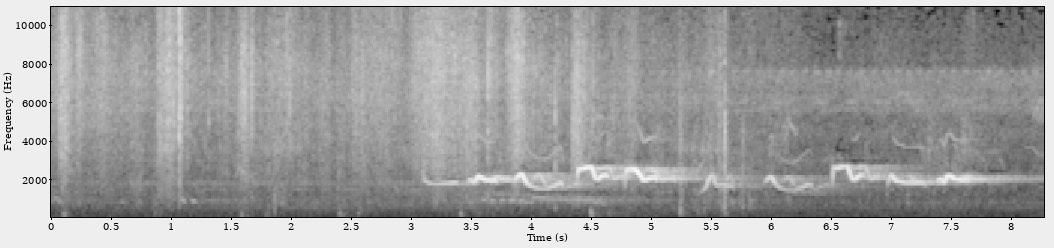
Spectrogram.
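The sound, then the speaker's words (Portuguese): A person whistles a melodic imitation of a sabiá thrush song, a series of clear sliding phrases, loud and fluid, starting after a few seconds of faint background ambience. “Sabiá. Sabiá.”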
